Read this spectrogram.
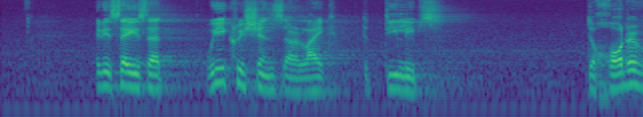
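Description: A young man speaks calmly into a microphone, heard through a loudspeaker.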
